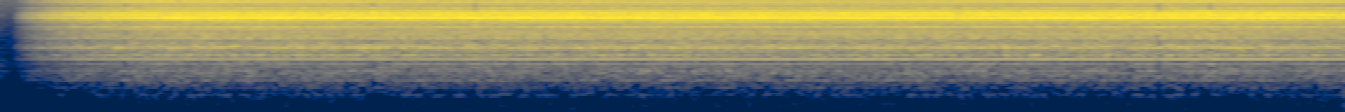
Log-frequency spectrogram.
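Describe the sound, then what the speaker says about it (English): A Wow heat tool melting embossing powder on a papercraft card, its fan blowing as a loud, steady, unbroken rush that starts quickly and holds close at constant strength throughout. "to melt my powder, I'm going to be using my Wow heat tool"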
